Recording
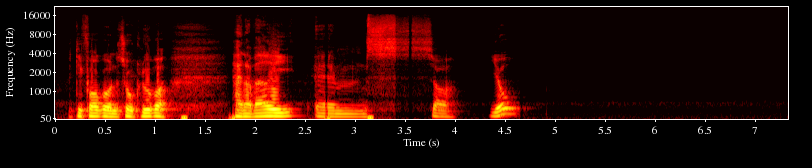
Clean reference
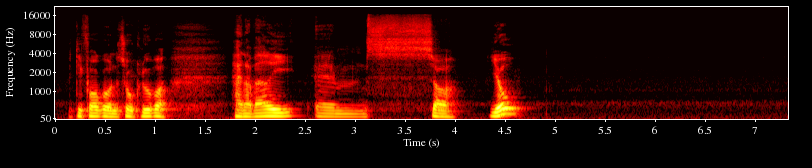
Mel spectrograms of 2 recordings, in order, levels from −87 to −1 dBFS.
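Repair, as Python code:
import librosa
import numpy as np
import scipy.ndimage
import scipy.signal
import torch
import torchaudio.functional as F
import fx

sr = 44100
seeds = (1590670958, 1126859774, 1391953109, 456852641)

y = fx.fix_declip(x, sr, threshold_db=-13.0)
y = fx.fix_deplosive(y, sr, at_s=(1.26, 1.74, 2.69, 3.12))
y = fx.fix_interpolate(y, sr, at_s=(1.76, 2.71, 3.55, 4.25, 4.66), length_ms=23.0)
y = fx.fix_level(y, sr, at_s=3.41, step_db=10.5)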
